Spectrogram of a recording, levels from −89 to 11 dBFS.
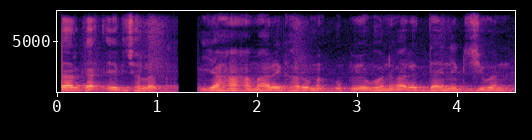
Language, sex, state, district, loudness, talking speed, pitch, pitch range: Hindi, male, Bihar, Kaimur, -17 LUFS, 170 wpm, 155 Hz, 150-160 Hz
